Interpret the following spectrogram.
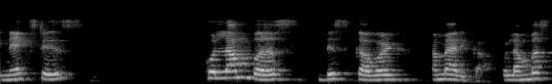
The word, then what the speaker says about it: Columbus: Ma'am ma'am जे तुसी word बोलिया COLUMBUS, ma'am ओदी प्रोनाउंसिएशन की है? बच्चे this is कोलंबस। कोलंबस इज a name.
